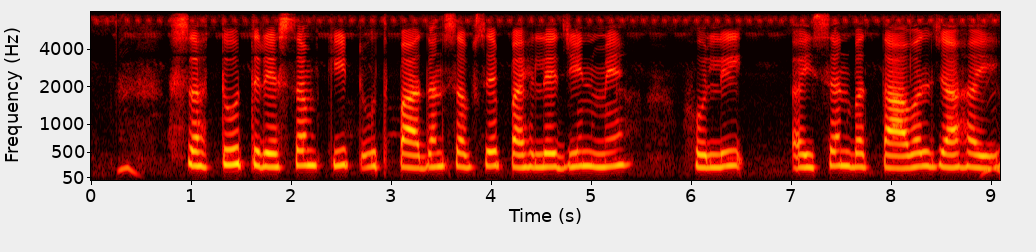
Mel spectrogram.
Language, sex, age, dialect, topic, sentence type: Magahi, female, 18-24, Central/Standard, agriculture, statement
